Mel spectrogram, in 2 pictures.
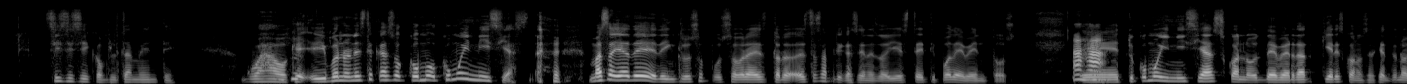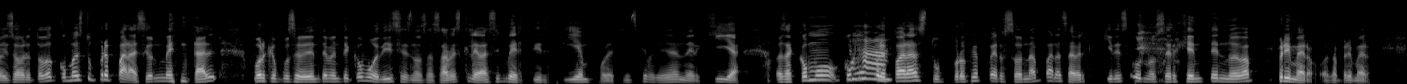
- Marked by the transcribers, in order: chuckle; laughing while speaking: "mental?"; chuckle
- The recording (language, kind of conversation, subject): Spanish, podcast, ¿Qué consejos darías para empezar a conocer gente nueva?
